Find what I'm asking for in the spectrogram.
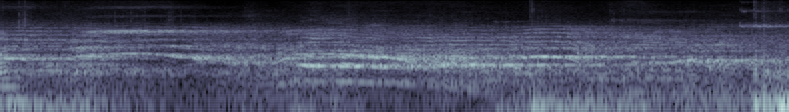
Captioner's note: whistle blares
